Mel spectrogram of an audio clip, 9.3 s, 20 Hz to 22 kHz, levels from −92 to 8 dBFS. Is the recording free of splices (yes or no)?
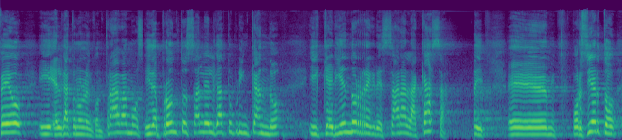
no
